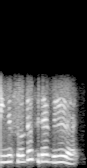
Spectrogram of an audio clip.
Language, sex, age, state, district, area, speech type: Tamil, female, 18-30, Tamil Nadu, Mayiladuthurai, urban, conversation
